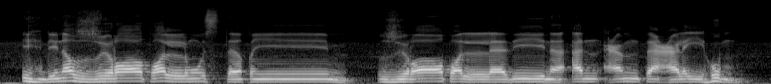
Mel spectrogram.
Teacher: huruf shad yang dilafalkan bercampur dengan suara zai. Istilahnya ismamu shadi zayan.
